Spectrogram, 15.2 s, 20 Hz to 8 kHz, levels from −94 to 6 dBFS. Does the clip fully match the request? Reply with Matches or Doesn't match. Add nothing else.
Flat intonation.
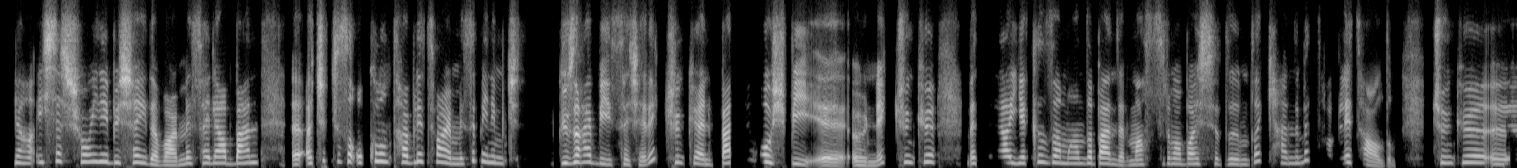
Doesn't match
